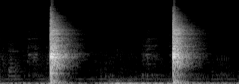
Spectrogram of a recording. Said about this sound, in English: George hammers away at the lock and it breaks.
